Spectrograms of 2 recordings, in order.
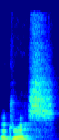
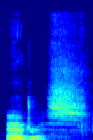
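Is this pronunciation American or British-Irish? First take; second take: British-Irish; American. First: It is said the British and Irish way. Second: It is said the American way. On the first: "In the U K and Ireland" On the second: "In America"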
